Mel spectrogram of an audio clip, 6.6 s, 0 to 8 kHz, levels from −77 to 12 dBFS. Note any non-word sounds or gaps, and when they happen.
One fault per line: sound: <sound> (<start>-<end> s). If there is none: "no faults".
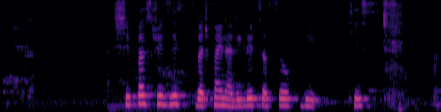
no faults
